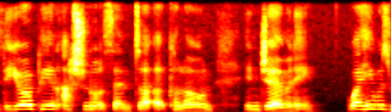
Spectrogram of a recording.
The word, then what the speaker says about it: Cologne: his family now this i did check the pronunciation of this because i wasn't entirely sure i can't pronounce it colon but i think it's cologne although peak's time in space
